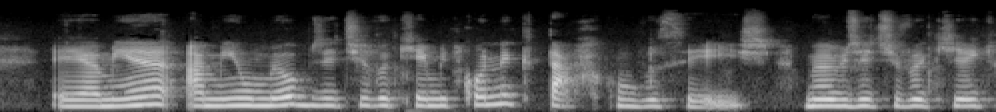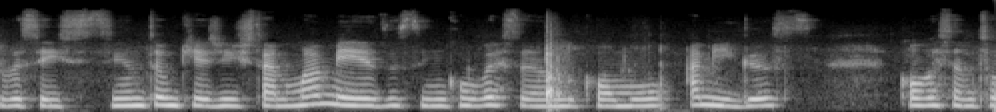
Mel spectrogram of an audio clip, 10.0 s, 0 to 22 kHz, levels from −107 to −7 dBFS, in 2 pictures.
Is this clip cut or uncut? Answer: cut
